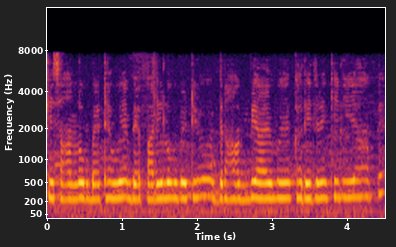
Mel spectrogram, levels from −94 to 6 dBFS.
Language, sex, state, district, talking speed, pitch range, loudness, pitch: Hindi, female, Uttar Pradesh, Hamirpur, 265 wpm, 245-260 Hz, -14 LUFS, 250 Hz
